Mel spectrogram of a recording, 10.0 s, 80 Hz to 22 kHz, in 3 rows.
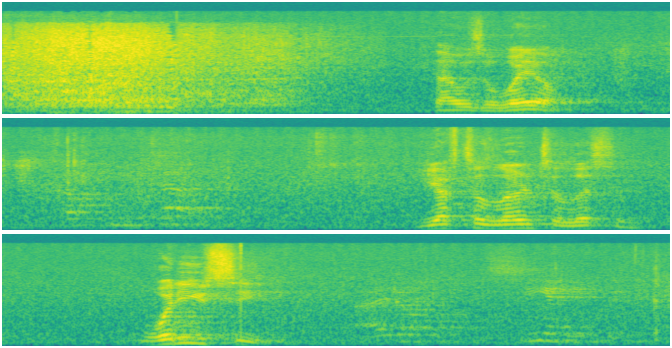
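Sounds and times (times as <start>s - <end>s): ocean wave breaking: 0.0s - 1.8s.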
